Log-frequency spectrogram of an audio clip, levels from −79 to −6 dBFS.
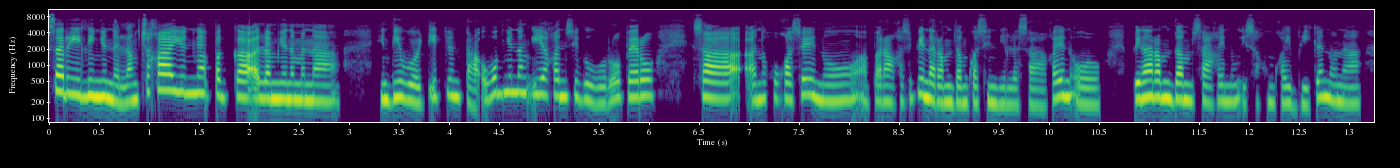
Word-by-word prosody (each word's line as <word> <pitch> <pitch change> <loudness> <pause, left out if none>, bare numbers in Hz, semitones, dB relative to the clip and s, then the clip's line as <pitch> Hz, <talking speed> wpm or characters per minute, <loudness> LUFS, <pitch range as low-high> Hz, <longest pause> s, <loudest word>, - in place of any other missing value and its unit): sarili 265 -3 +3
niyo 255 -1 +6
na 210 - -1
lang. 210 +3 -1
Tsaka 335 +6 +4
'yon 305 -2 +1
nga, 295 0 +2
pagkaalam 250 -3 +3
niyo 235 0 +4
naman 220 -1 +1
na 215 0 0 0.6
hindi 230 +2 +2
worth 205 -4 -2
it 255 0 -5
'yong 260 -2 +1
tao, - - -3
huwag 290 +3 -1
niyo 310 0 +2
nang 305 0 -2
iyakan 275 -2 0
siguro. 220 -4 -4
Pero 260 +1 +1 0.4
sa 235 -2 +3
ano 225 +2 -2
ko 235 0 -11
kasi 260 +4 0
'no, 215 +1 -2
ah, 220 - -8
parang 205 -1 -3
kasi 210 +3 -12
pinaramdam 205 -6 0
kasi 200 0 -5
nila 185 -1 -5
sa 180 -2 -9
akin, 255 +4 +1
o 185 -6 -5 0.3
pinaramdam 235 -2 +4
sa 210 -1 -5
akin 210 -1 -4
nung 215 - -6
isa 190 -1 -13
kong 200 -1 -9
kaibigan 195 +5 -4
'no 215 - -4
na, 195 -1 -5
230 Hz, 205 wpm, -21 LUFS, 205-255 Hz, 0.6 s, niyo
